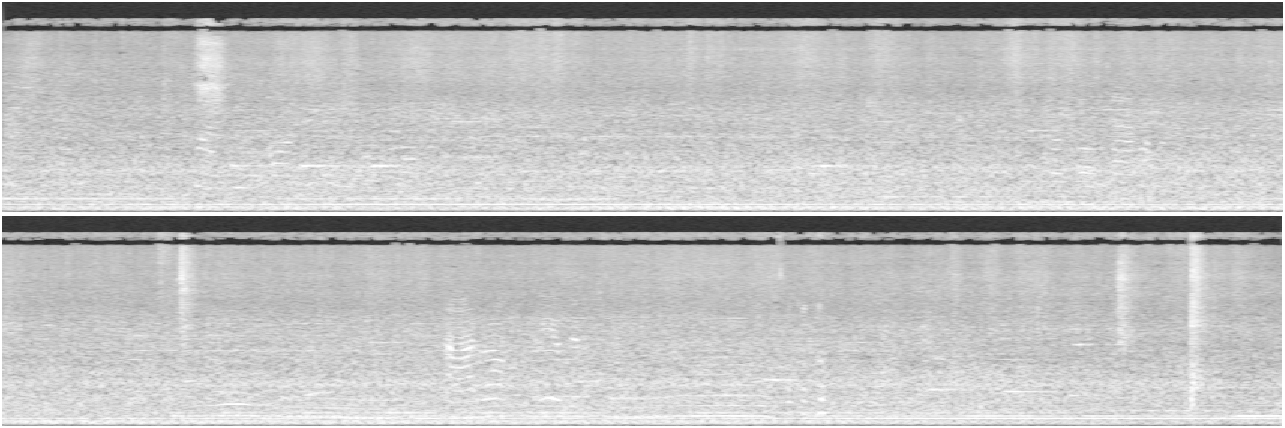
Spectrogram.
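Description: Supermarket ambience: a steady low hum with faint background voices.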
